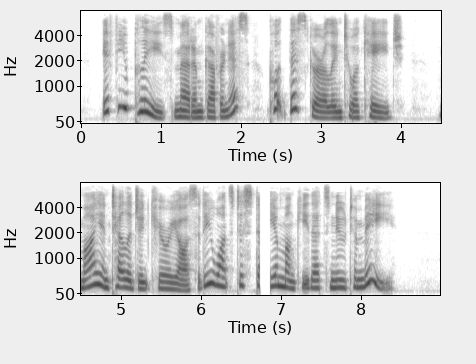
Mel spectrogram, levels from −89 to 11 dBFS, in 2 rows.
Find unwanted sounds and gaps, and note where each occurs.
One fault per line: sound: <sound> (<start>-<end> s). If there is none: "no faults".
sound: dropout (6.7-6.9 s)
